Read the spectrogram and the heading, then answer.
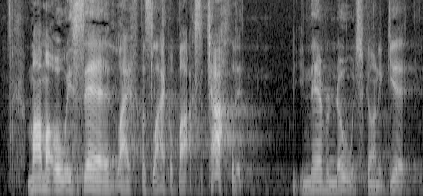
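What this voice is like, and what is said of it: Terrible Forrest Gump accent imitation. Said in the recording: “That's a terrible, terrible accent”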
